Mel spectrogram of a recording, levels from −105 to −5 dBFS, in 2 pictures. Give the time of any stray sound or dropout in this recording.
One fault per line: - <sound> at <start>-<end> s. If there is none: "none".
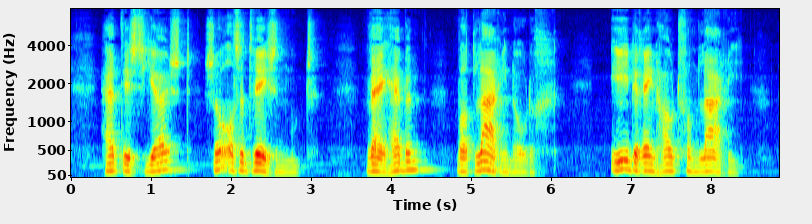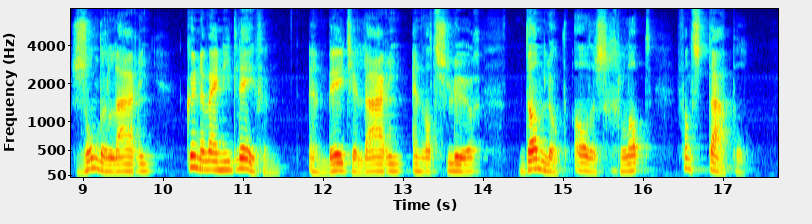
none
